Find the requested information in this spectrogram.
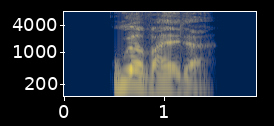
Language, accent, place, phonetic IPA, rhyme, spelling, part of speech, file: German, Germany, Berlin, [ˈuːɐ̯ˌvaldə], -uːɐ̯valdə, Urwalde, noun, De-Urwalde.ogg
- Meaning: dative of Urwald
